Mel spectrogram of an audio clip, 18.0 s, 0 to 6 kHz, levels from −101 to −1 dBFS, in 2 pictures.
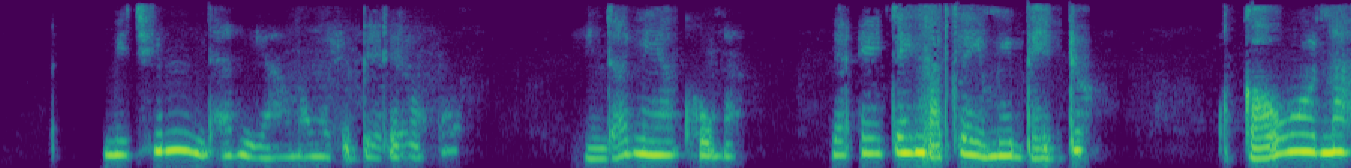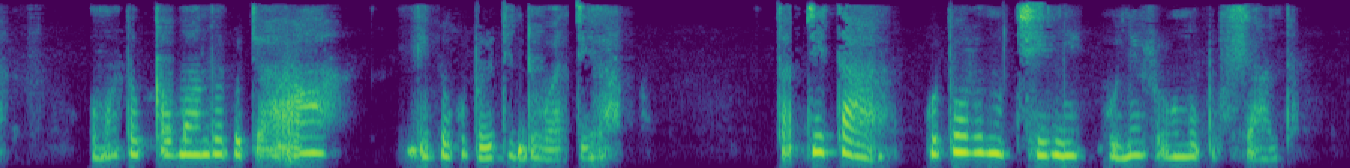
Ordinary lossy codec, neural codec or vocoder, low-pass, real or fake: AAC, 24 kbps; codec, 24 kHz, 0.9 kbps, WavTokenizer, medium speech release version 1; 5.4 kHz; fake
